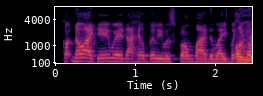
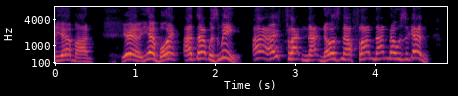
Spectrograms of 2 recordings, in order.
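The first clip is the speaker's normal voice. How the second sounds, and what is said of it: Exaggerated Aussie hillbilly accent. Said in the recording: “mad little Aussie hillbilly from somewhere mad ... Unreal accent.”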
